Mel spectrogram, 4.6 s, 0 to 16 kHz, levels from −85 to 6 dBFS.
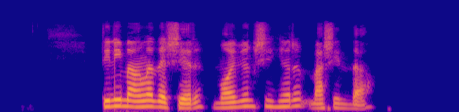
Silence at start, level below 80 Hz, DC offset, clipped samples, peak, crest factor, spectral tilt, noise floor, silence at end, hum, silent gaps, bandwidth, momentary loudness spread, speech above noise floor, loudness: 1.05 s; -62 dBFS; under 0.1%; under 0.1%; -2 dBFS; 18 dB; -6 dB/octave; under -90 dBFS; 0.9 s; none; none; 7.8 kHz; 10 LU; over 72 dB; -19 LUFS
